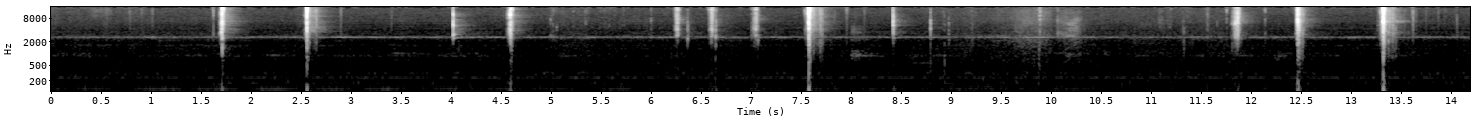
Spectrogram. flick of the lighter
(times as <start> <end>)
1.6 1.9, 2.5 2.8, 6.2 7.8, 11.8 12.6, 13.2 13.7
